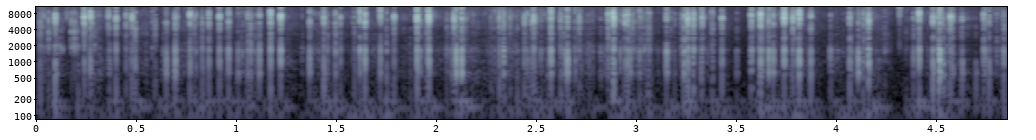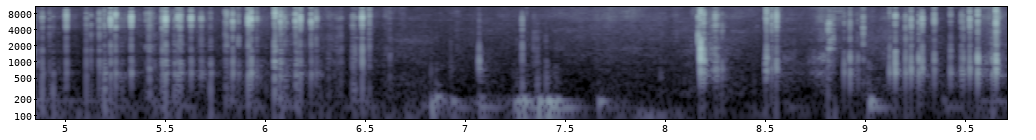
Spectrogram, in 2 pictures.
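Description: Fingernails scratch over the head and torso of a white plastic acupuncture doll, likely hollow, held close to the mic. Dense, crinkly scraping and crackling runs throughout with a heavy low hum. Toward the end the strokes thin out into a few sharper scratches with brief quiet gaps.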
